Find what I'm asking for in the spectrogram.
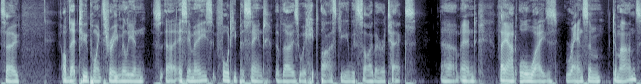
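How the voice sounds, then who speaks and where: Over a silent background in a very clean recording, a man with an Australian accent talks at a very slow pace. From rural northern Victoria, Australia. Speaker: cybersecurity business owner. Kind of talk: interview.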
